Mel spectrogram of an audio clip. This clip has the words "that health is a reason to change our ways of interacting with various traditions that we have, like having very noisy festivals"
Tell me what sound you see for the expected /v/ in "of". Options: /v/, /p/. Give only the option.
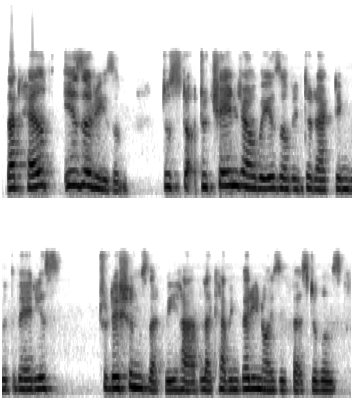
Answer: /v/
